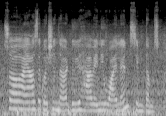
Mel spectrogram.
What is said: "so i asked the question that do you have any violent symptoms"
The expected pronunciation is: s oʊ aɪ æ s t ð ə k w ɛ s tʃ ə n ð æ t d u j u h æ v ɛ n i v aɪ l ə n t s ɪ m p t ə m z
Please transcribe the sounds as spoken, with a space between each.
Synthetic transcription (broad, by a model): s oʊ aɪ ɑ s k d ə k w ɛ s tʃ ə n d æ t d u j u h æ v ɛ n i v aɪ l ə n t s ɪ m p t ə m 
